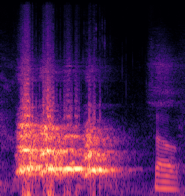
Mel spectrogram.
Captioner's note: dog barking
